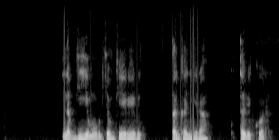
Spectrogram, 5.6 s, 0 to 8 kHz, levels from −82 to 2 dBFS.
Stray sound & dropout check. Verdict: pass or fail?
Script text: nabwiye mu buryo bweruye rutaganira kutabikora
pass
